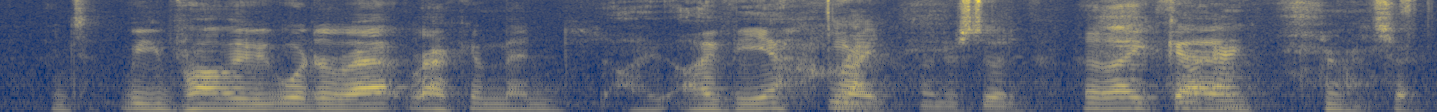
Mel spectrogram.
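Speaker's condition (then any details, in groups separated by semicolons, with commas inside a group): Huntington's disease; genetic form, gene confirmed; diagnosed about 20 years ago, symptoms about 10 years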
